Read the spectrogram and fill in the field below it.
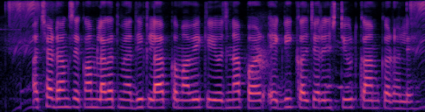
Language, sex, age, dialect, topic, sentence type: Magahi, female, 25-30, Western, agriculture, statement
